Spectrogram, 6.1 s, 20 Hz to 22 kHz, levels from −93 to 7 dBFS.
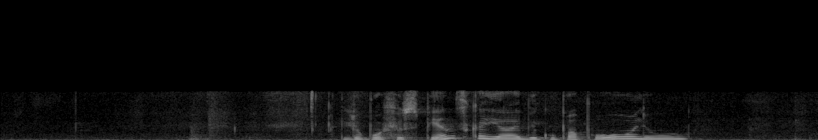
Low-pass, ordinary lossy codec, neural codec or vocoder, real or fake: none; none; none; real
